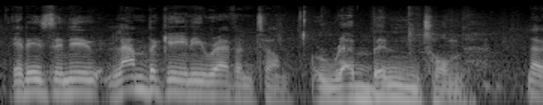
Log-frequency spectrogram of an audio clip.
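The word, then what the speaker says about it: Reventón: No, I know it's spelt with a V, but it's pronounced with a B.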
